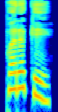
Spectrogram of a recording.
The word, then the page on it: ಪರಕೆ: parake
